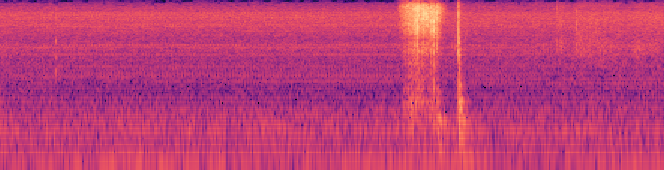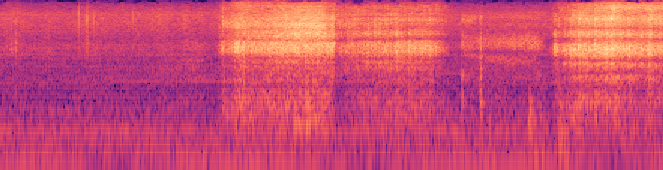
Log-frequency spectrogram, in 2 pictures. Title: some quick stifled sneezes (f)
